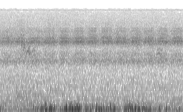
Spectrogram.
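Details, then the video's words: Cicadas singing on a hot summer afternoon in a meadow in Italy: a continuous high, steady buzzing drone, slightly pulsing, over low rumbling wind noise. "un caldo pomeriggio d'estate e le cicale"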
